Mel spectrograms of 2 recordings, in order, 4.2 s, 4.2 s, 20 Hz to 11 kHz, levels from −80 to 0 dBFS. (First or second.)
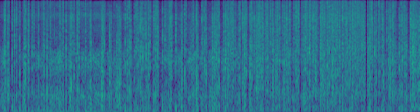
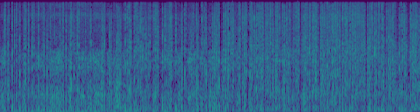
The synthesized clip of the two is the first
